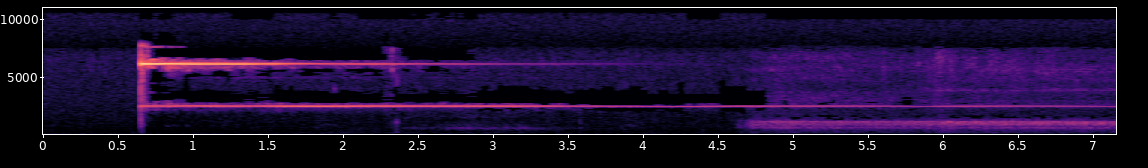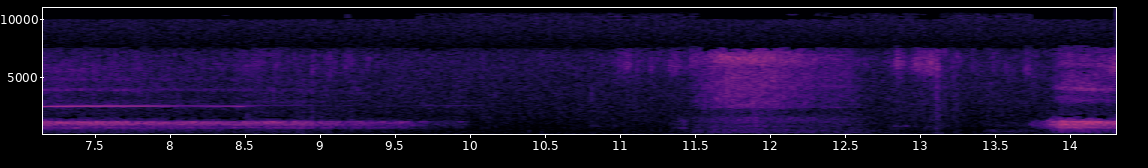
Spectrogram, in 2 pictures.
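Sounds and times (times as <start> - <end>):
soft hiss: 0.0 - 14.2
small tincture hand bells struck before a trance channeling session: 0.7 - 8.9.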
